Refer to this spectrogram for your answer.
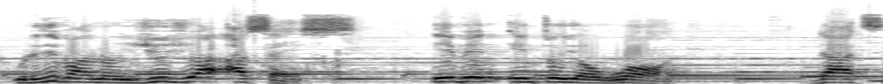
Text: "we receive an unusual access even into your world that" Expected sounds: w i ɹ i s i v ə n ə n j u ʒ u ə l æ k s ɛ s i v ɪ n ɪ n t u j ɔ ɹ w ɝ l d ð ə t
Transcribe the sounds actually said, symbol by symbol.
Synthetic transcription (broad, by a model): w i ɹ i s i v ə n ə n j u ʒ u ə l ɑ s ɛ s i v ɪ n ɪ n t u j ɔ w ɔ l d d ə t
